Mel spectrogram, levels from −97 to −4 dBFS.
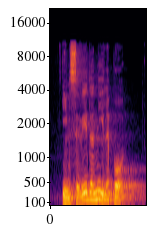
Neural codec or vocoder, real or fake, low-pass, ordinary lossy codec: none; real; none; none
